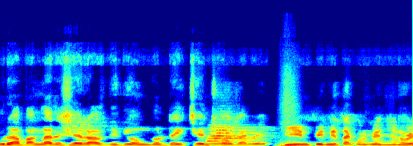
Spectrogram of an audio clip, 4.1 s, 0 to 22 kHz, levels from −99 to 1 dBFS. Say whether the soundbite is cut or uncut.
cut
